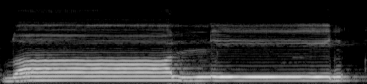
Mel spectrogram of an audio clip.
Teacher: ज़्वा को जब पढ़ेंगे लंबा करके खींच करके 3 4 5 अलिफ तक हम खींच करके पढ़ेंगे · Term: मद्दे लाजिम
